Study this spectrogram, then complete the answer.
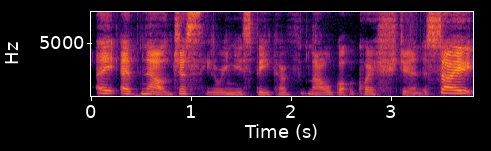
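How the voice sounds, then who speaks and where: A woman's voice: mid-range voice, lively intonation, normal speed, gravelly. A woman, a podcast guest, talking eagerly in casual chat and filling her speech with "like" and "you know". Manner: eager, chatty, uses "like" and "you know" a lot.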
